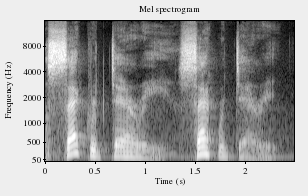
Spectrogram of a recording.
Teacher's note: A palavra é antiproparoxítona. A sílaba tônica cai em SE, na quarta sílaba de trás para frente.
